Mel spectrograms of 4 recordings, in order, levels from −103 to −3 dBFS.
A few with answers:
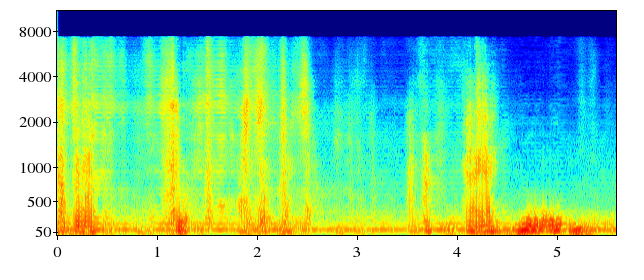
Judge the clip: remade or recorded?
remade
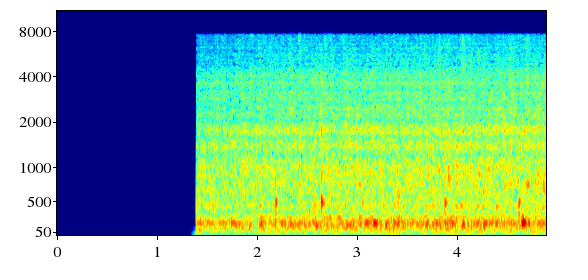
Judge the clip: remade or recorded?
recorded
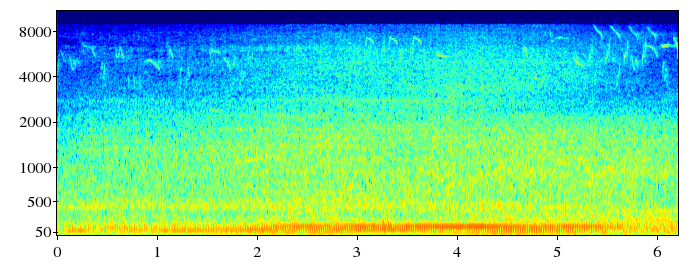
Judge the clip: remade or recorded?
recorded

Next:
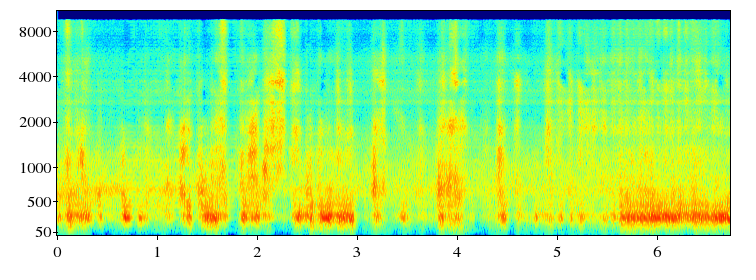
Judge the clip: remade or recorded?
remade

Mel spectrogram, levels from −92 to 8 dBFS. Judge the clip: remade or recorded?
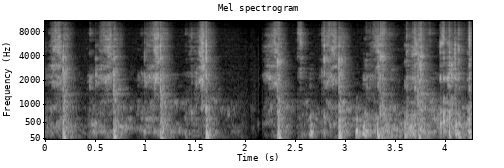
remade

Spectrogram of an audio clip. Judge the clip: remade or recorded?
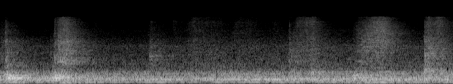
recorded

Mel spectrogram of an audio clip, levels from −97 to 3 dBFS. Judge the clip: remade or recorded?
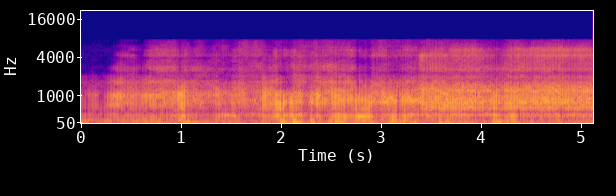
remade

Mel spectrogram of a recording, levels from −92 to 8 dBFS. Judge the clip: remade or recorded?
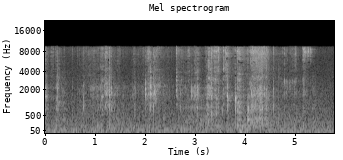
recorded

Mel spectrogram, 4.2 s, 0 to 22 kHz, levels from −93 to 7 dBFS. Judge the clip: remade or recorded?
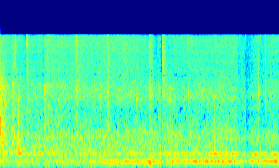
recorded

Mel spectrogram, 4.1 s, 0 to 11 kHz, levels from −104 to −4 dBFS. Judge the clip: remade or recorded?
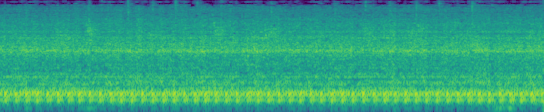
recorded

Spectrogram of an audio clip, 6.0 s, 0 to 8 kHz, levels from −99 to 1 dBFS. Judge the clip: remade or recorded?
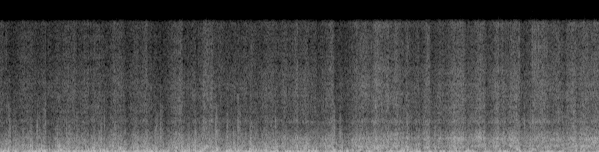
recorded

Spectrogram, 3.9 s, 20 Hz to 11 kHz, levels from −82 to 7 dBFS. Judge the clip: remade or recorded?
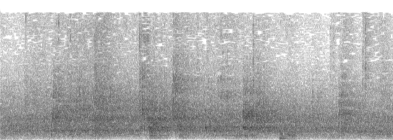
recorded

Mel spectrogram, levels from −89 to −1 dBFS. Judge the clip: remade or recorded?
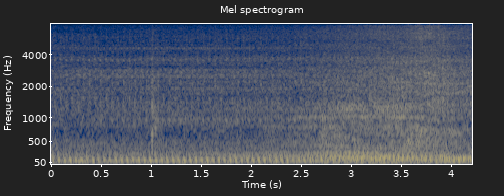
recorded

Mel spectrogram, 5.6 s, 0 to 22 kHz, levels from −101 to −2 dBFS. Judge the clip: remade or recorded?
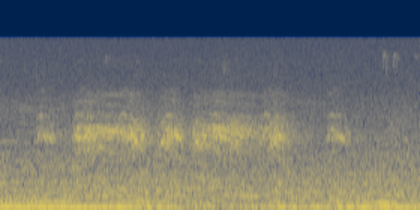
recorded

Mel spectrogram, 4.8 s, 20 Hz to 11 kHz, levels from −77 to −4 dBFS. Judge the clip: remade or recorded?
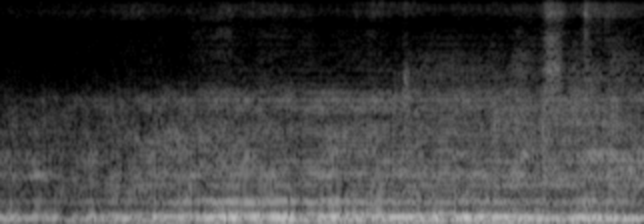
remade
